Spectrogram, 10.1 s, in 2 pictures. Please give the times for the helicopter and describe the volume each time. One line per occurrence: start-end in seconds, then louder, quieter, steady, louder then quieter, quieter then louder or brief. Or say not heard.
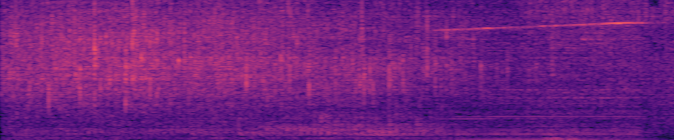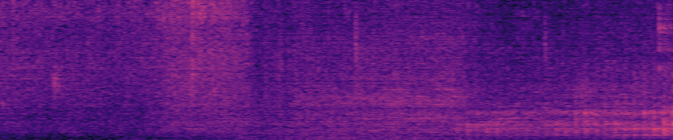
0.0-4.8 louder
7.2-10.0 brief.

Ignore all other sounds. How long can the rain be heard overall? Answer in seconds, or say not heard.
10 s.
